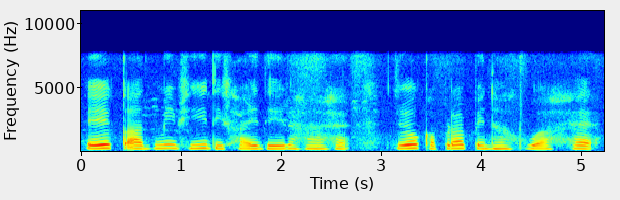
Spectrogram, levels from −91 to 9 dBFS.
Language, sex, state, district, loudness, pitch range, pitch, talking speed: Hindi, female, Jharkhand, Palamu, -19 LUFS, 235-260 Hz, 245 Hz, 135 wpm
